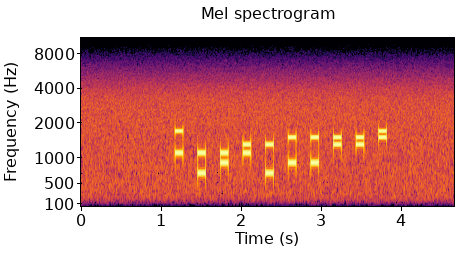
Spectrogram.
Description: Multi-frequency trunk signalling (R1, as on North American trunks), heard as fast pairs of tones, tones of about 100 ms. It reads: KP 23648800 ST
